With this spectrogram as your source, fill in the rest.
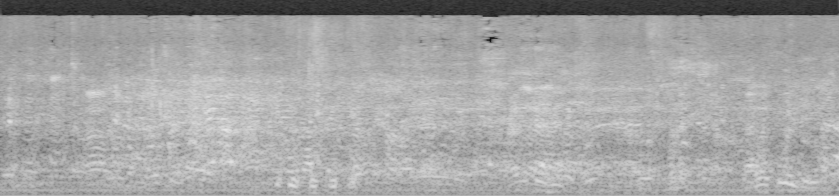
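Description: An elderly man laughs into a microphone.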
